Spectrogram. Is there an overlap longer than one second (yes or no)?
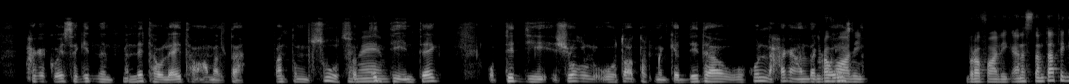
no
